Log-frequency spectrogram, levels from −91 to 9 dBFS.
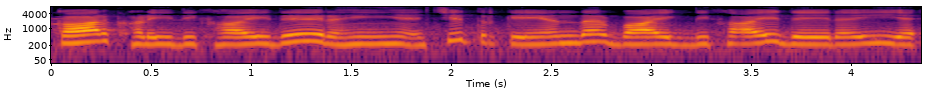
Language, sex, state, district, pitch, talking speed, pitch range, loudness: Hindi, female, Madhya Pradesh, Katni, 225 Hz, 195 wpm, 215-250 Hz, -19 LUFS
